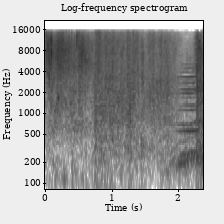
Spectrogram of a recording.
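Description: Leaves and branches rustling and crackling as a man pushes through dense overhanging bushes. The noise is steady and crackly.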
